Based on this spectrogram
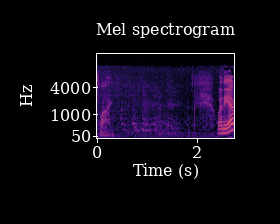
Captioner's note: laughter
